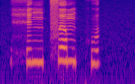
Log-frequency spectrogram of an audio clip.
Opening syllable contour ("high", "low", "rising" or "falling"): low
